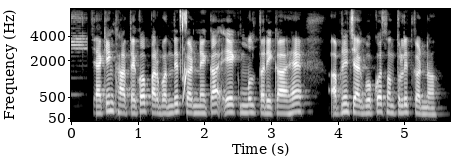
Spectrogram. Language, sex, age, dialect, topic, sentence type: Hindi, male, 25-30, Hindustani Malvi Khadi Boli, banking, statement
